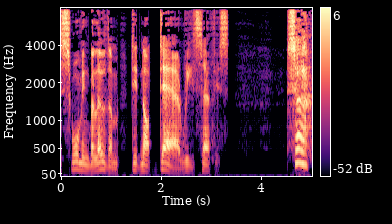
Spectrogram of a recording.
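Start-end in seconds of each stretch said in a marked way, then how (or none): 4.5-5.0 breathless, higher cry; breathless high call; panting. A narrator's reading. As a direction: gasp out the word, winded. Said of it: "panted Harry".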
